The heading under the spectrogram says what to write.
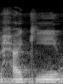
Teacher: Pada lafal mad arid disukun boleh memanjangkan 2 harakat, 4 atau 6, tapi kita mengambil yang tengah-tengah saja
